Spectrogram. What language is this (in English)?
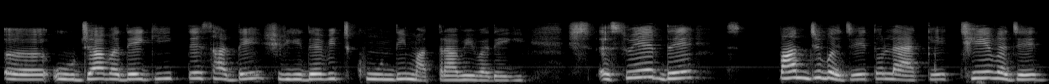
Punjabi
